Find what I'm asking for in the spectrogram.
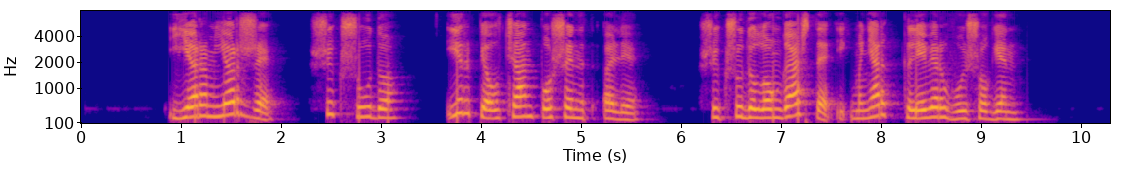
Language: Mari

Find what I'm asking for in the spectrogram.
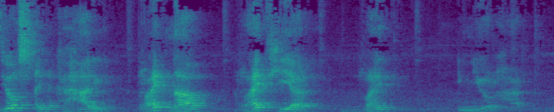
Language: Filipino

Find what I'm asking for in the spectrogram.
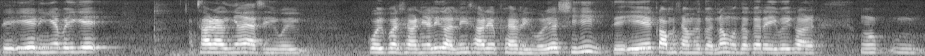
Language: Dogri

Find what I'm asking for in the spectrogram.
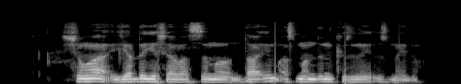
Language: Uyghur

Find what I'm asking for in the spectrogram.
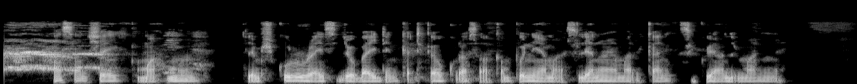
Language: Swahili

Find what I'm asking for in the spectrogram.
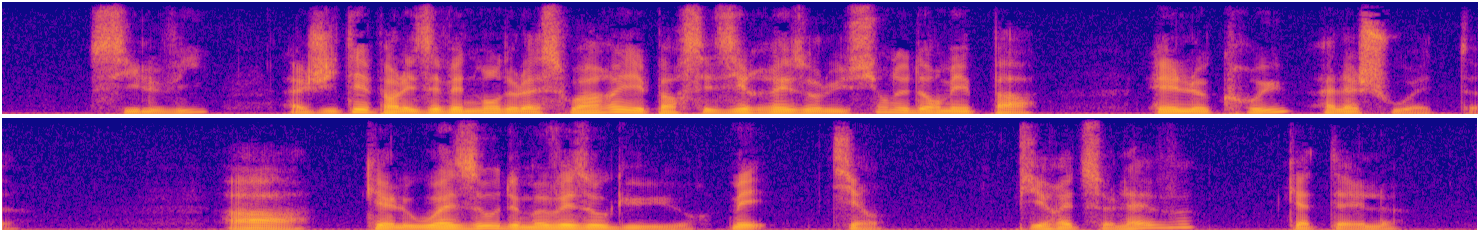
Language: French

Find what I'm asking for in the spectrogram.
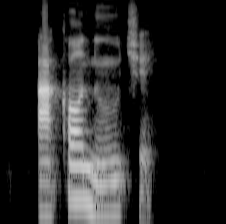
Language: Igbo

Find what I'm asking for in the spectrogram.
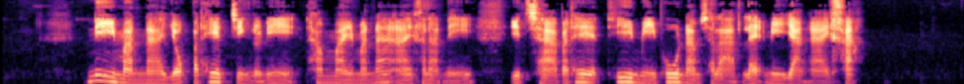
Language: Thai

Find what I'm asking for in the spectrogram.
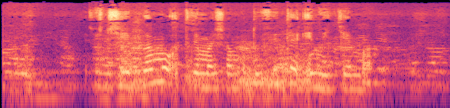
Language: Kinyarwanda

